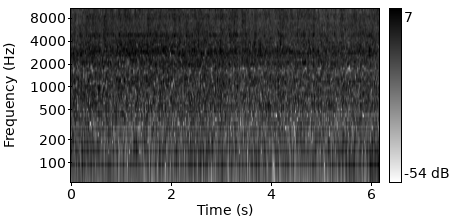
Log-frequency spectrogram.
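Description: Heavy rain pouring down, with water cascading off a roof edge and gushing from a gutter downpipe: a loud, steady hiss.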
